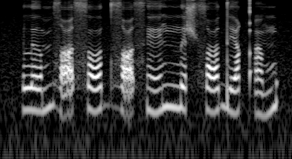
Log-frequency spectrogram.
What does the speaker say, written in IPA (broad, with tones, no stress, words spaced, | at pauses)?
ləː˨˩˦mzˤa̰˩˥ sɔ˨˩˦dzˤə̰˨˩˦sẽ˨˩˦ nːə˧˩ʃsˤœ˨˩˦de˨˩˦qʼə̃˨˩˦m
